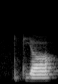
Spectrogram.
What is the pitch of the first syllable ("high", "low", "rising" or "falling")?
low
